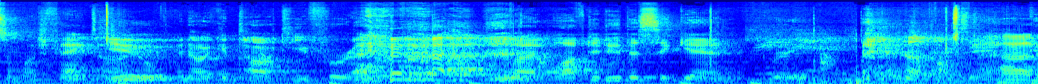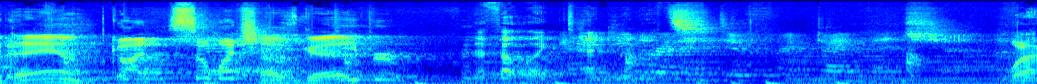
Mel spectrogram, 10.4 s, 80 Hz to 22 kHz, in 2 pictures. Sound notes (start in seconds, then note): 1.7 laughs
